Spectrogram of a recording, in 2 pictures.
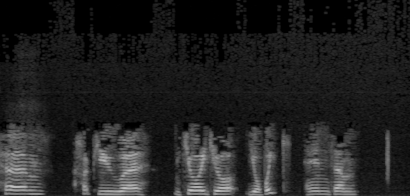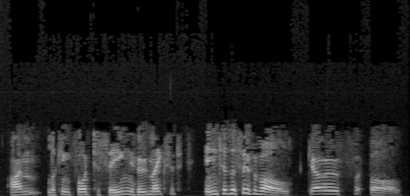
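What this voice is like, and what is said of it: New Zealand accent. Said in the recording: “he's from New Zealand ... he's got that lovely accent.”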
